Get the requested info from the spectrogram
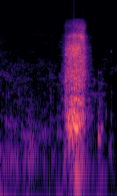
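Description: A person sneezing once: a short, loud burst about a second and a half in.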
